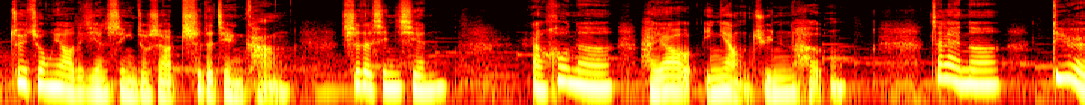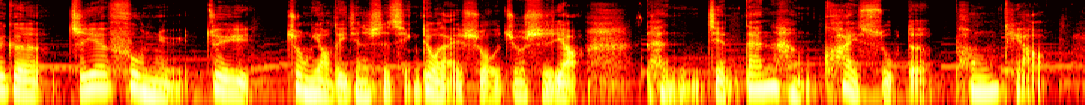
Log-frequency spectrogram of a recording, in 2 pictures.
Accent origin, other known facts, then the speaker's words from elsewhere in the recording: Taiwan; now in France; 我们台湾人都会这样想嘛。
